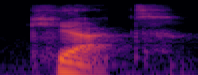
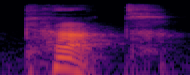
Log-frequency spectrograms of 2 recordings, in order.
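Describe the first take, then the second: First: A y sound comes between c and the vowel. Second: The c is followed directly by the vowel. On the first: This is the Patois pronunciation. "in Patois would sound like kiat, with a heavy emphasis on that Y sound" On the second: This is the standard pronunciation. "the word cat"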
